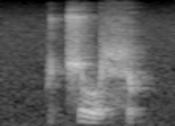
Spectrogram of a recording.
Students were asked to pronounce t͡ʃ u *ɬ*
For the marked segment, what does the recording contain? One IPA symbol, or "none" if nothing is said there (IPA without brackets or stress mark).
ɬ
